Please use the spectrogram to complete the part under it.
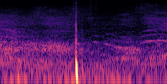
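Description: A ball is kicked hard with a thud.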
